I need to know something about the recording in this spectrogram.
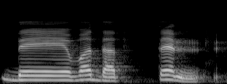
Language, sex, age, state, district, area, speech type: Malayalam, female, 30-45, Kerala, Kannur, urban, spontaneous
